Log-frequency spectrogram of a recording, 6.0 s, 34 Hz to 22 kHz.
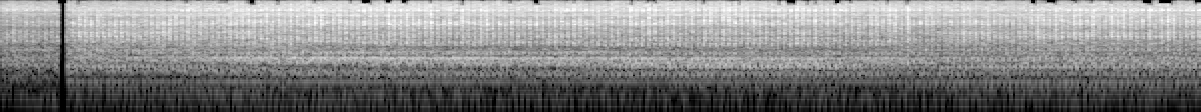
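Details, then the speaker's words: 2004 Hyundai Santa Fe 2.7L, customer complains of engine noise, accessory belt off and noise remains: uneven slapping clatter, about three or four beats a second, over a steady idle, a timing belt flopping and slapping. "yeah that's your noise right there is the belt flopping and slapping look I mean see the other side while I'm doing this you can see it moving"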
